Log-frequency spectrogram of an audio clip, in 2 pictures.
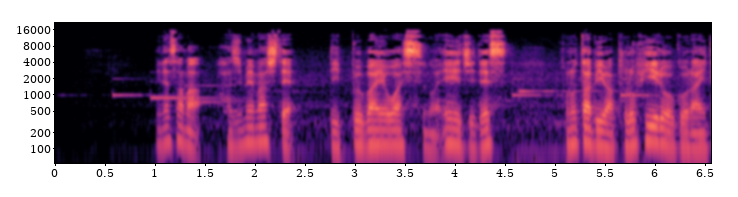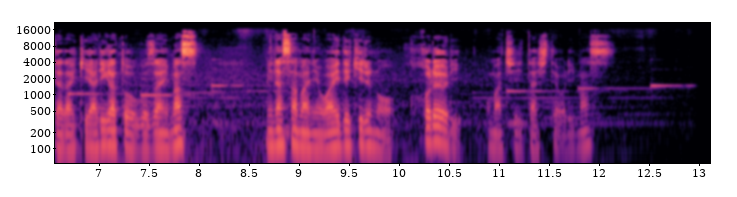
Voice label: voice, therapist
